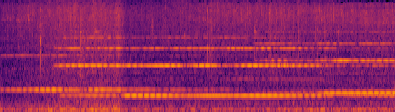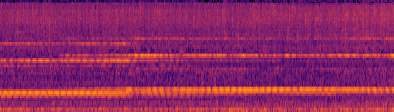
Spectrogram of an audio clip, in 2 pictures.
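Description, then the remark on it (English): Long, steady high-tide warning siren tones, issued for tides over one meter, sound in sustained, shifting pitched layers over a constant wash of rain during an uncommonly high tide with high winds, the sirens rising and stepping between notes across the whole stretch. “perhaps you'll lay a little bit of the sirens over this”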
